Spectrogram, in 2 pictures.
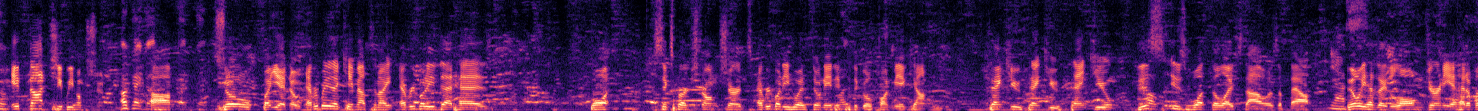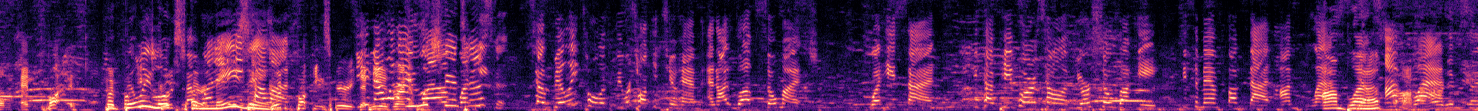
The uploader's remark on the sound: We are LIVE from TPA for the Sixburgh Strong Karaoke.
